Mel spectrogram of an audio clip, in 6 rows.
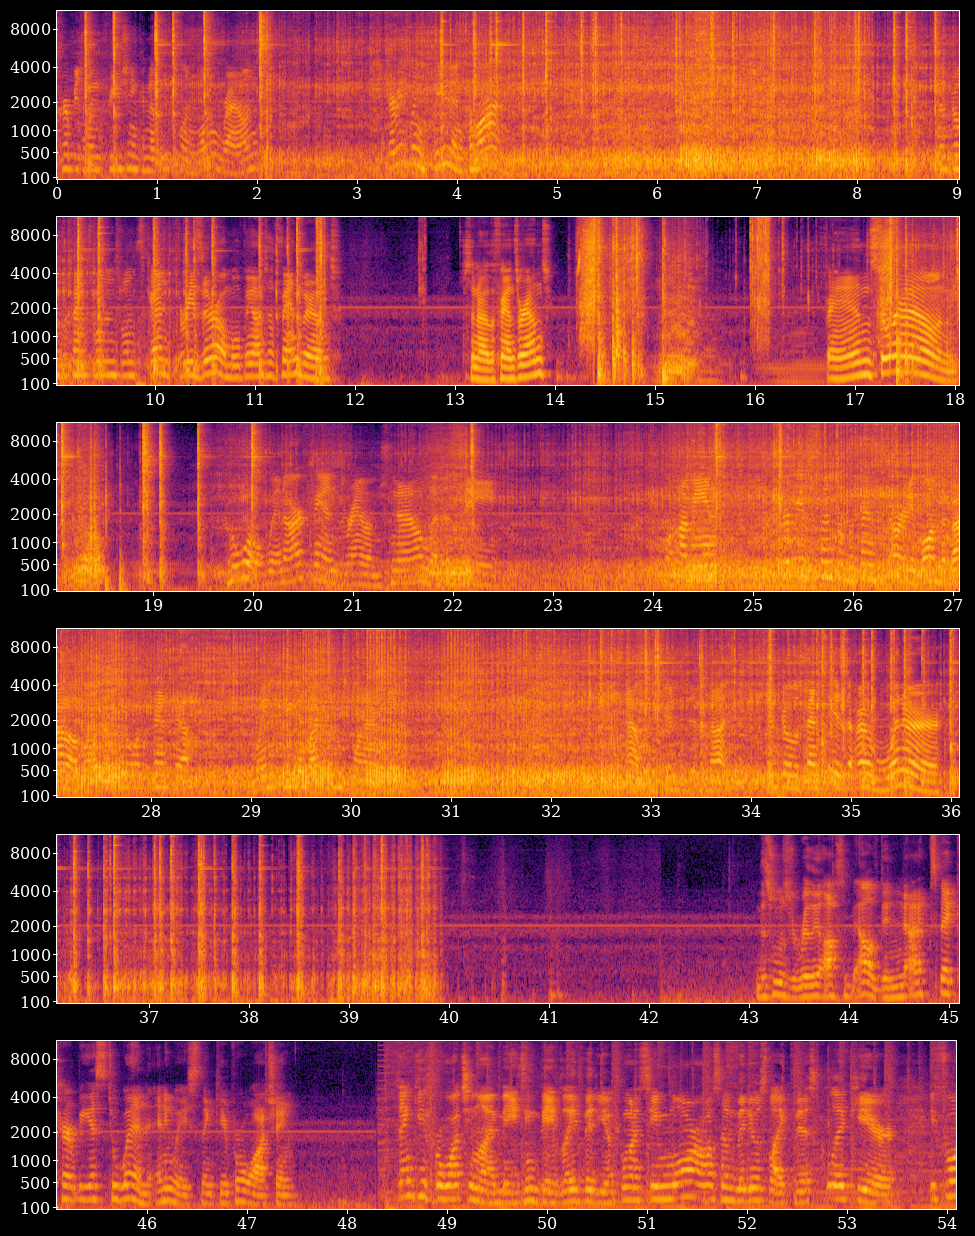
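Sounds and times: spinning top humming: 0.0s - 54.0s
spinning top launch whirring rip: 1.1s - 9.6s, 14.2s - 40.0s.

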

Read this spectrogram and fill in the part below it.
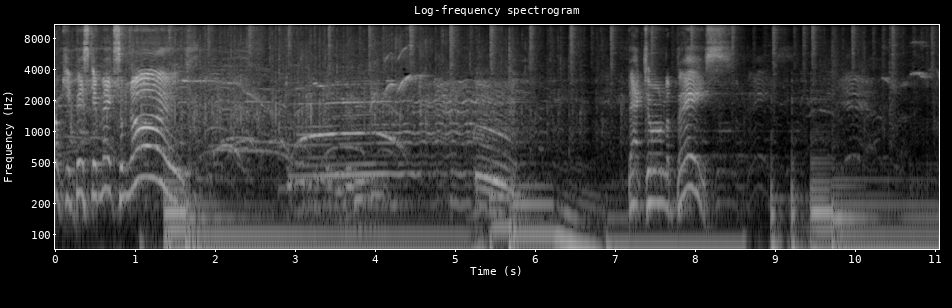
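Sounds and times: electric bass guitar notes: 1.3s - 11.0s.

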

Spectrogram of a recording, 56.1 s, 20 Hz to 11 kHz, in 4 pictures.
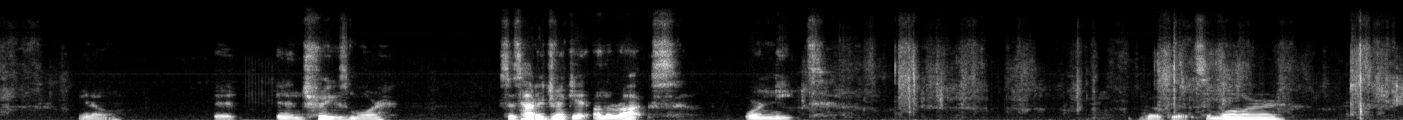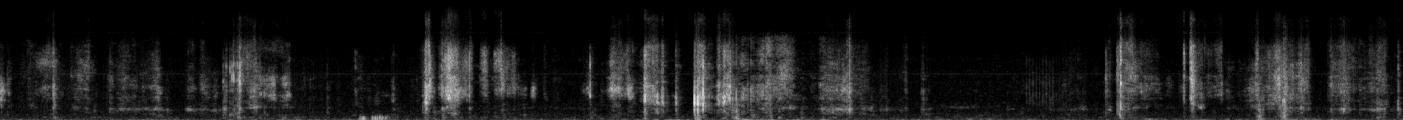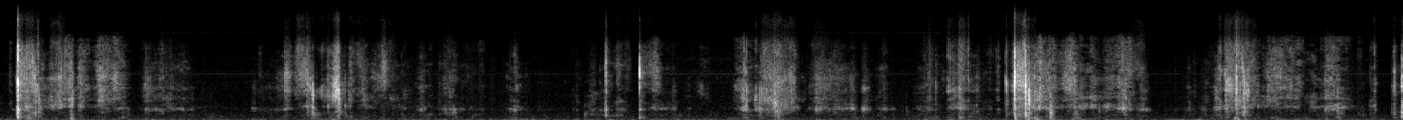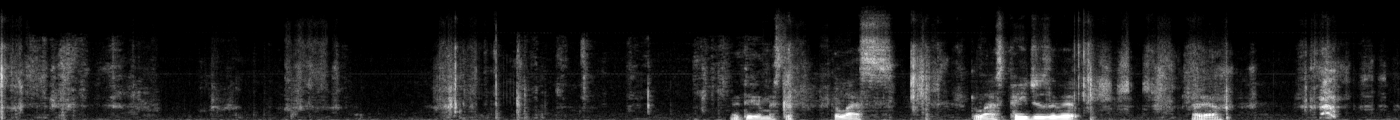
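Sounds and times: paper pages turning: 0.0s - 0.8s, 7.8s - 23.4s, 24.1s - 45.6s, 46.4s - 56.0s.

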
